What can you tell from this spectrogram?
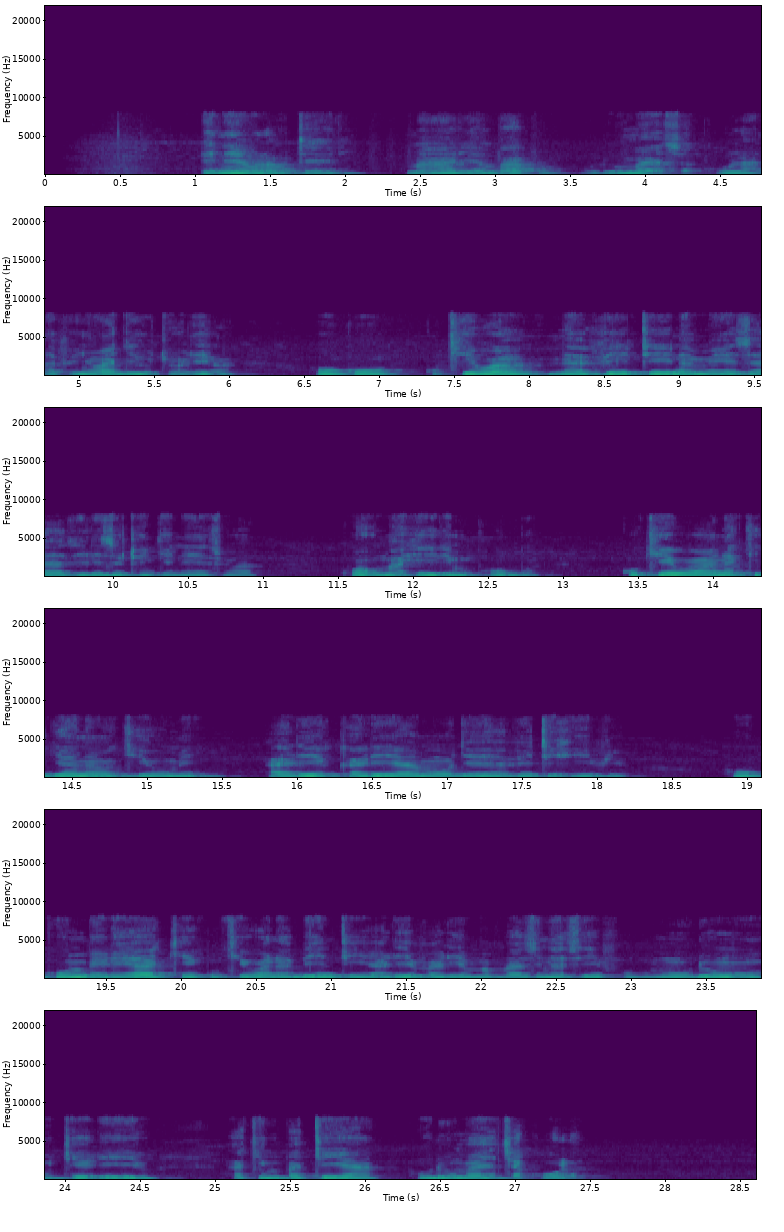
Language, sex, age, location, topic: Swahili, male, 25-35, Dar es Salaam, finance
